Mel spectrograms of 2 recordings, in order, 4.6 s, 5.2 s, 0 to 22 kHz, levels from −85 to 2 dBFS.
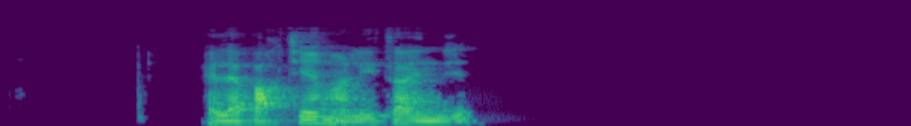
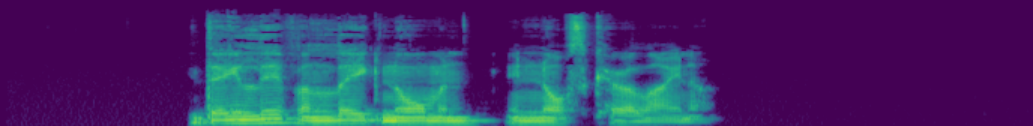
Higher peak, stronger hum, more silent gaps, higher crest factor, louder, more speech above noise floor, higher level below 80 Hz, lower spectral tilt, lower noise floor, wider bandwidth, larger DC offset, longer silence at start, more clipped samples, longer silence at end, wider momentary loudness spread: about the same, -2 dBFS vs -2 dBFS; neither; neither; first, 24 dB vs 18 dB; second, -22 LUFS vs -18 LUFS; first, over 69 dB vs 60 dB; first, -48 dBFS vs -54 dBFS; first, -7 dB/octave vs -5 dB/octave; first, under -90 dBFS vs -77 dBFS; second, 8.6 kHz vs 14 kHz; neither; about the same, 1 s vs 0.95 s; neither; first, 2.2 s vs 1.65 s; about the same, 10 LU vs 9 LU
